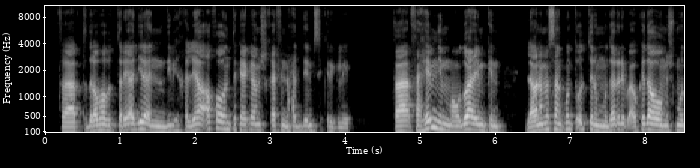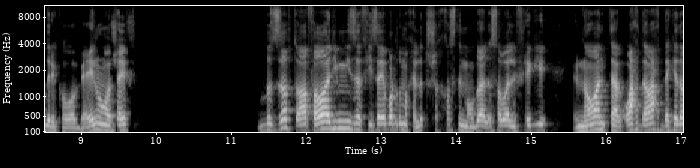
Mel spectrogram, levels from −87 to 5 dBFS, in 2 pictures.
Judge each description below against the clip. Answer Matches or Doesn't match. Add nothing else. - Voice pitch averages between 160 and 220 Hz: Doesn't match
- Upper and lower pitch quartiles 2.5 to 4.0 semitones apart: Matches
